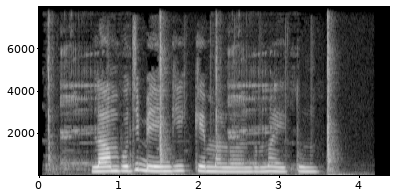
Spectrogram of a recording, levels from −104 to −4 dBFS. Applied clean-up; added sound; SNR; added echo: none; Thump, thud; 16 dB; none.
